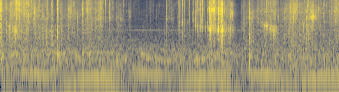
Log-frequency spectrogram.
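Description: Orange dry soap rosettes, broken into flakes, are crushed and crumbled in a hand with long dark red nails. The result is dense, bright, crisp crunching and crinkling with sharp crackles, over a faint steady low hum. The sound dips into a quieter lull midway, then swells to a louder burst of crunching before continuing.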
